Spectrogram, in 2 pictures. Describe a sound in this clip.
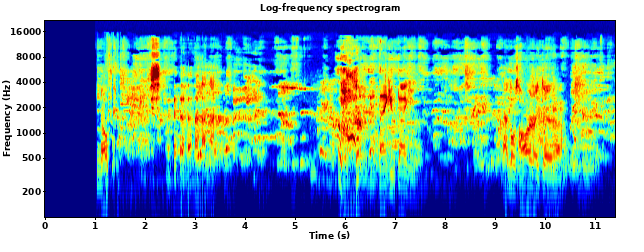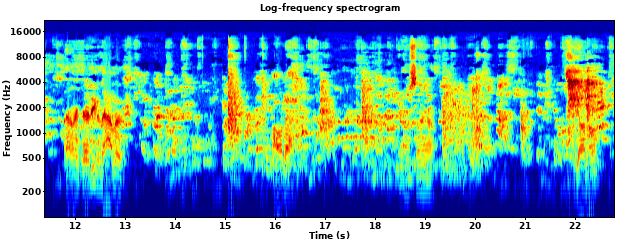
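A man speaks with animation close to a phone microphone.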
